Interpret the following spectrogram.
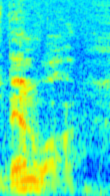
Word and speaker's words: Benoit: with that too because I was known as Benois. Uh when I race snowmobiles instead of Beno because in French it's Benois.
